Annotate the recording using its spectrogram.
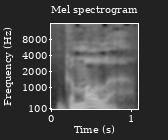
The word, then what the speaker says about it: Gmolah: This is one of the names of God, but it's the name Jehovah Gamola. Jehovah Gamola, and that's spelled G-M-O-L-A-H. Jehovah Gamola. Sounds like guacamole, but it's not. It's Jehovah Gamola.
